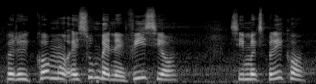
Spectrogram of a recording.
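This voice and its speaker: A woman's voice: fairly high pitch, moderate pace, a little mellow. A woman from Mexico, a guest pastor, chatting casually and checking in with tag questions. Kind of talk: casual church podcast chat.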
